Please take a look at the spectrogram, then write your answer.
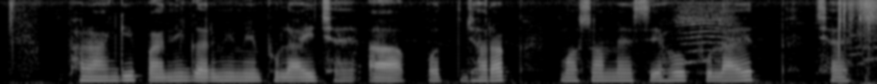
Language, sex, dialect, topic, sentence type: Maithili, male, Bajjika, agriculture, statement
